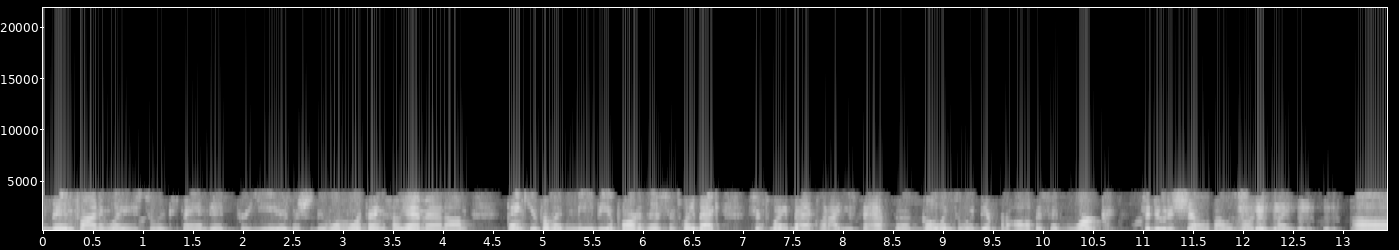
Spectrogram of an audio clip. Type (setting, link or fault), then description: link, phone line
